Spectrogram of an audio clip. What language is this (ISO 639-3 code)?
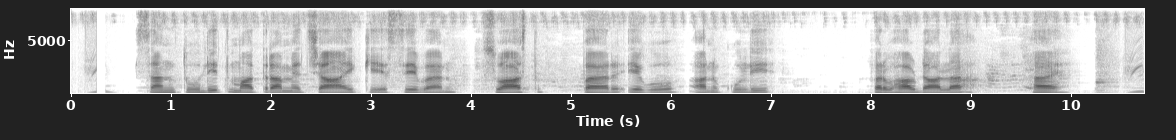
mag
